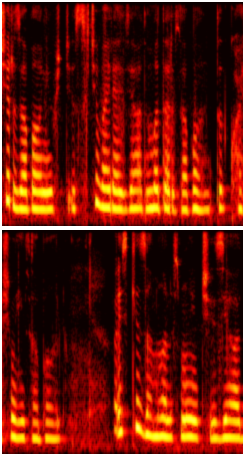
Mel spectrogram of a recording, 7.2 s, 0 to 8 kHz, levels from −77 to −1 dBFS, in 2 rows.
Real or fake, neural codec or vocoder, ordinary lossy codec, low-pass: real; none; none; none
